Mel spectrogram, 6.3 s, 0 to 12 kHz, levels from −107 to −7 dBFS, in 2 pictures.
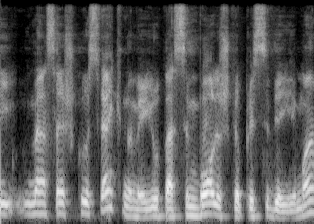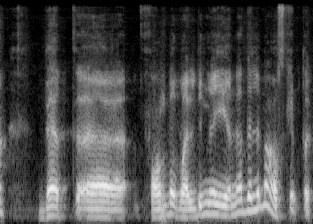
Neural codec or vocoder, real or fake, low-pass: codec, 24 kHz, 3 kbps, HILCodec; fake; 10.8 kHz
